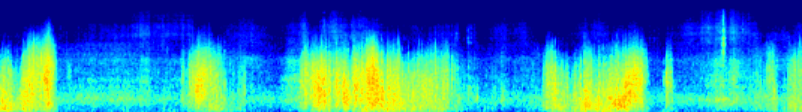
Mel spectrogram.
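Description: Skis or a snowboard sliding and scraping over spring snow in a series of turns, heard as surges of hiss every couple of seconds with quieter glides between, mixed with wind noise on the microphone.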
